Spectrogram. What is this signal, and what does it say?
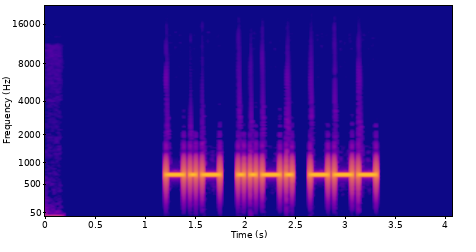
Morse code, heard as a keyed tone, about 20 wpm, 700 Hz. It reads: KFO
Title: USA Call Sign Postfixes - 3 Letters 20wpm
